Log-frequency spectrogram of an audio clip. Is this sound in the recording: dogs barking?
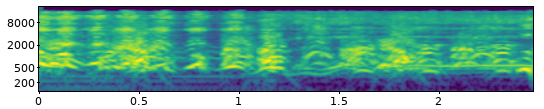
yes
